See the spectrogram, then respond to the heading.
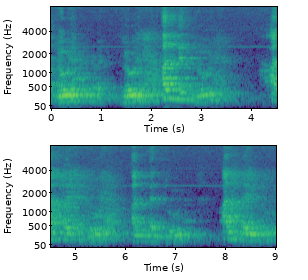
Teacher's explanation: Lu is the accented syllable. And it's also the smallest vowel.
